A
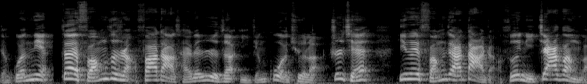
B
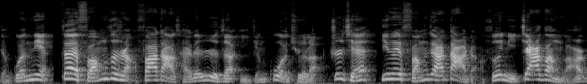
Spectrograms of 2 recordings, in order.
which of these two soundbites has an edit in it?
B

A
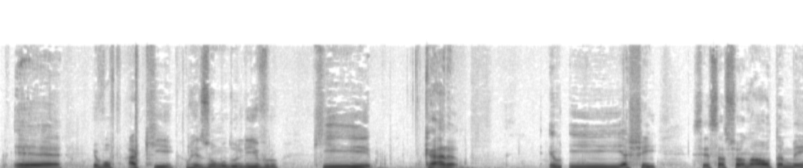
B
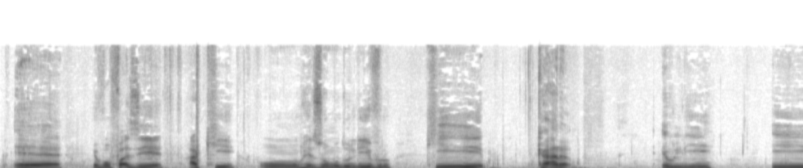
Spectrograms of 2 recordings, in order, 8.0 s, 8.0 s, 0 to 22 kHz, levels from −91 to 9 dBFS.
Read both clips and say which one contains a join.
A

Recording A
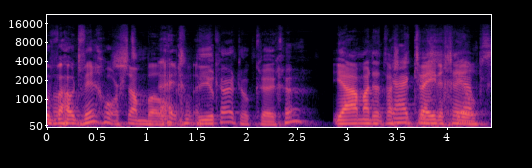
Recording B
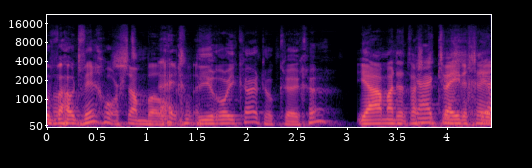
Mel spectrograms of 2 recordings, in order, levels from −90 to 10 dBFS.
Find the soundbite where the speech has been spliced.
A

